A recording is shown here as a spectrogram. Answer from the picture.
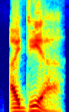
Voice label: "idea", American

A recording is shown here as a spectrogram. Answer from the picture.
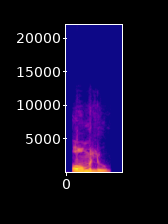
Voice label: "ormolu", Indian

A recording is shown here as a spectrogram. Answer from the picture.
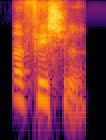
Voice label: "official", Indian

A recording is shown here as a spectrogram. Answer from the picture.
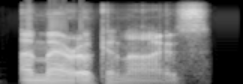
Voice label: "Americanize", British

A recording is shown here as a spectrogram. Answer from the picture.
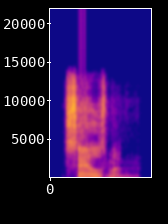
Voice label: "salesman", British

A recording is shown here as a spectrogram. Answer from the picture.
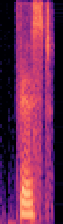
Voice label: "fist", Indian

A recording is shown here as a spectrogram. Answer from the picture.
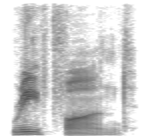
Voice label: "refund", American

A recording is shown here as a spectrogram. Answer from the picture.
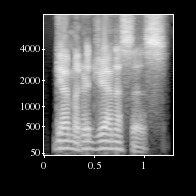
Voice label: "Gametogenesis", American

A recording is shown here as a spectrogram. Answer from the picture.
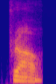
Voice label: "prow", Indian; Dictionary

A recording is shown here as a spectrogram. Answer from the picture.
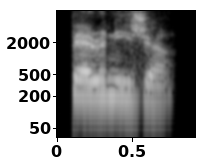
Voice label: "paramnesia", Indian; Dictionary

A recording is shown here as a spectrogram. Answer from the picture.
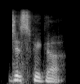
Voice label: "disfigure", Indian

